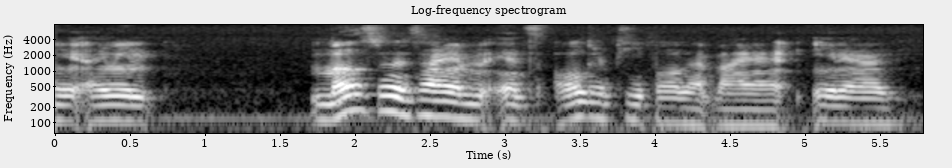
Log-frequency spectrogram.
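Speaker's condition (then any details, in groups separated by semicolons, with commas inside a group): Cerebral palsy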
